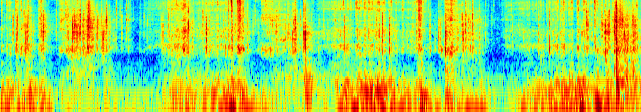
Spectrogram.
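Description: A solid orange-amber bar of soap, held in the hand, is shaved and carved with a utility knife. The blade makes crisp, dry crackling and scraping sounds in quick, irregular bursts, with most of the energy high and bright and very little low end. Each cut stops short with almost no ring.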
